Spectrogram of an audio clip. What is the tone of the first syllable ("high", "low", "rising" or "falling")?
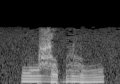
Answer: high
